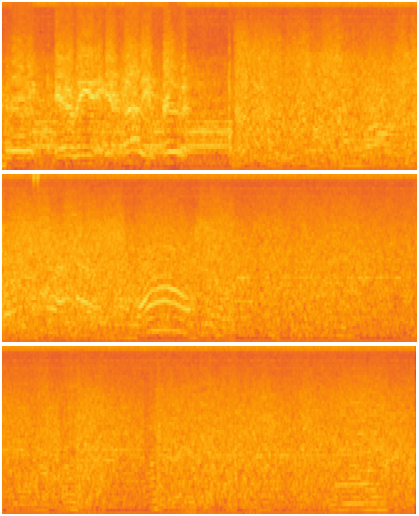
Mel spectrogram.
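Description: Static hisses and crackles steadily from a radio loudspeaker.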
